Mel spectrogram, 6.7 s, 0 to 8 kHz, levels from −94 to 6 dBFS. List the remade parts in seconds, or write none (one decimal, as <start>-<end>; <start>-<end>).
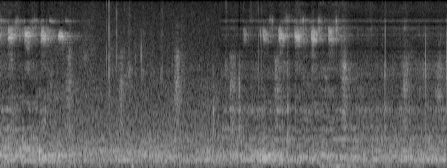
0.0-0.7; 3.3-6.7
